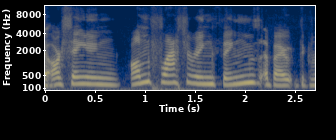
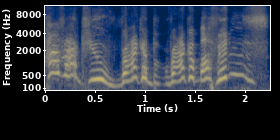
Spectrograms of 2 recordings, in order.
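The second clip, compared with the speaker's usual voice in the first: very high, drawn-out, swooping battle shout; 10 semitones higher, 4 dB louder than usual. Attempting a character's voice that shouts as if at someone in combat. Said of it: "I'm going to attempt to do the voice. It seems to be shouting at somebody in combat".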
